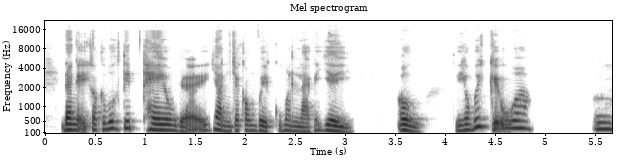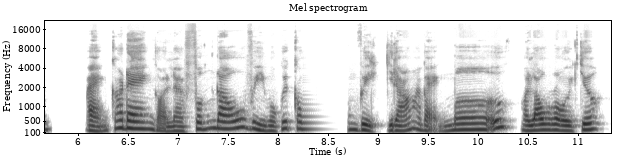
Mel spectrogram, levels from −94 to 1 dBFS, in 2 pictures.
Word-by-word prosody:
đang 200 -1 +7
nghĩ 190 - -1
coi 205 - -1
cái 215 - -2
bước 240 +2 +2
tiếp 255 0 -1
theo 195 -3 +5
để 155 - 0
dành 195 -7 0
cho 180 - -4
công 180 -1 -4
việc 170 -3 +1
của 175 - -13
mình 180 -2 -4
là 145 -1 -4
cái 185 - -9
gì? 165 -7 +3 0.4
Ừ, 180 -7 +4 0.4
thì 175 - -2
hông 195 - +1
biết, 305 +1 +2
kiểu, - - +2
ơ, 260 0 +3 0.7
ưm, 225 -1 -1 0.4
bạn 170 -3 -1
có 260 +6 0
đang, 240 -3 +3
gọi 180 - -3
là, 160 0 -2
phấn 225 -1 0
đấu 250 +3 +2
vì 205 -6 +1
một 165 -1 -3
cái 240 - -1
công 220 -2 -6 0.4
việc 185 -3 +2
gì 180 - -1
đó 175 0 0
mà 220 -1 -4
bạn 170 -1 -5
mơ 205 +1 +2
ước 270 +4 +2
mà 175 -4 -2
lâu 190 +2 +4
rồi 175 -4 +3
chưa? 205 +2 +3
195 Hz, 245 wpm, -23 LUFS, 175-225 Hz, 0.7 s, đang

